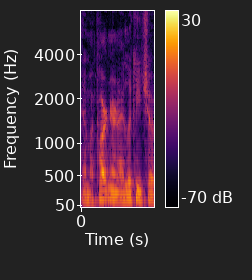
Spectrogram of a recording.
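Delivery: usual speaking voice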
